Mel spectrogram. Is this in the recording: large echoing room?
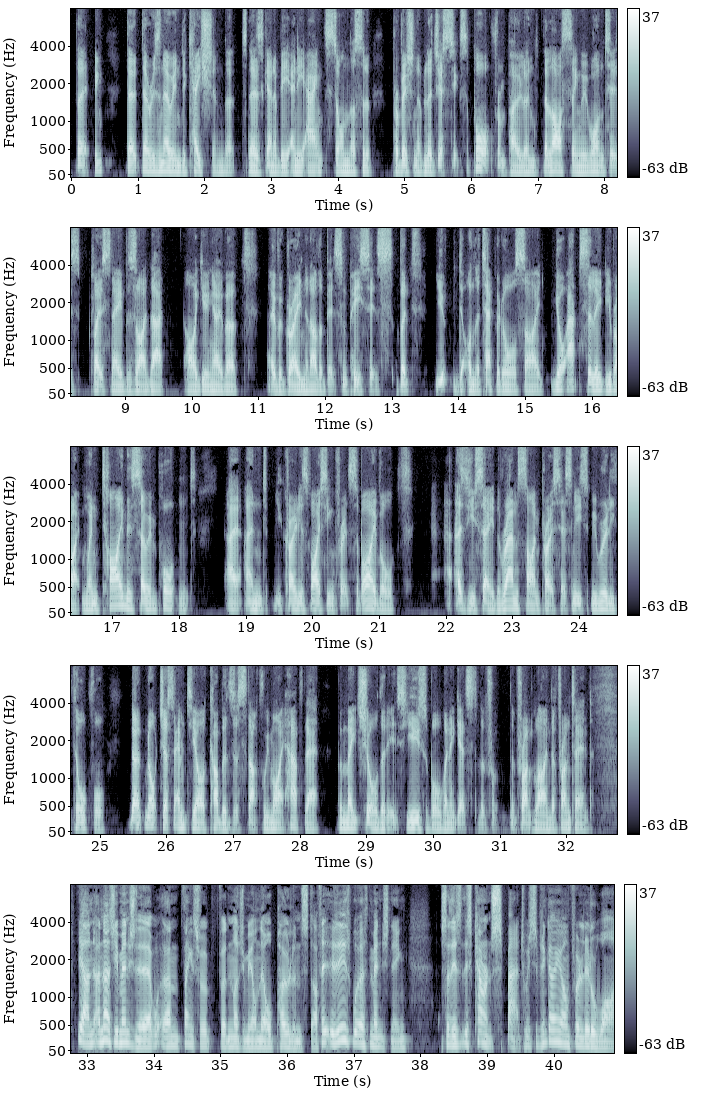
no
